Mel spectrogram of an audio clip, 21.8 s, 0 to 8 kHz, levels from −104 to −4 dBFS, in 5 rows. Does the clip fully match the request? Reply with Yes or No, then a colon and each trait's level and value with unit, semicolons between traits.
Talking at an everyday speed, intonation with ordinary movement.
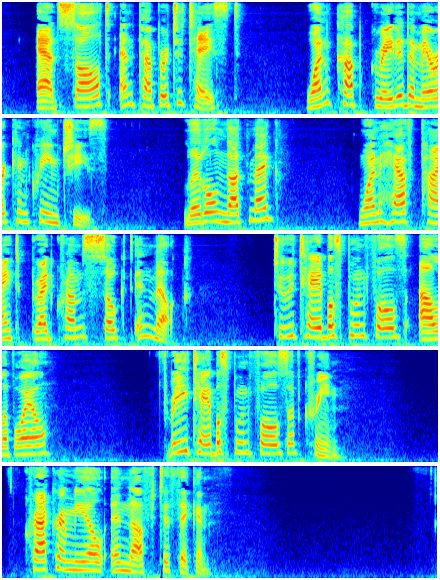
No: slow, 95 wpm; average, 3.2 semitones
